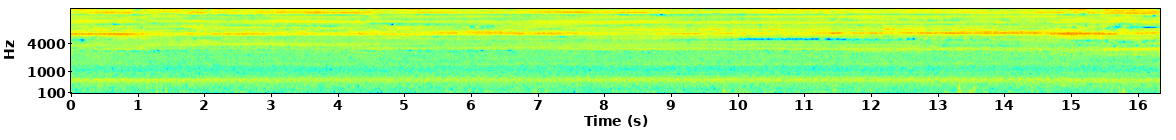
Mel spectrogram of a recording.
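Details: Nebuliser compressor running continuously with a steady high-pitched hiss and hum, during nebulisation of a child with cerebral palsy holding the nebuliser himself.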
